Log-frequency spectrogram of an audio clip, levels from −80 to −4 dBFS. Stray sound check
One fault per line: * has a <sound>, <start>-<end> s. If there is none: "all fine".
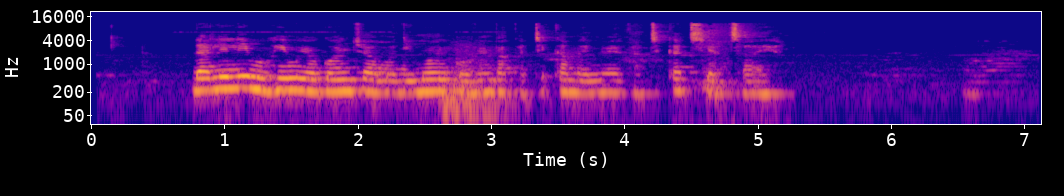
all fine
